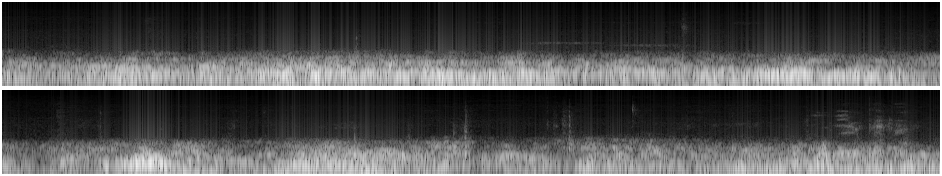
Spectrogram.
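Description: A hand pats and rubs a dog's fur.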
